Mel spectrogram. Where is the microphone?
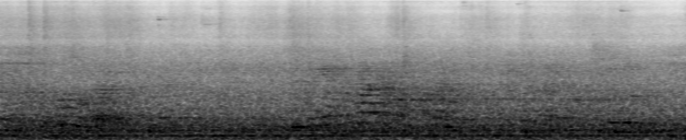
in a subway station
